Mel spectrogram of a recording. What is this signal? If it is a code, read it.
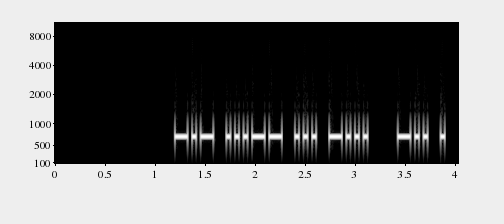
Morse code, heard as a keyed tone, about 27 wpm, 700 Hz. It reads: K3SB DE
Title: USA Callsign DE Callsign - 4 Characters - 28wpm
